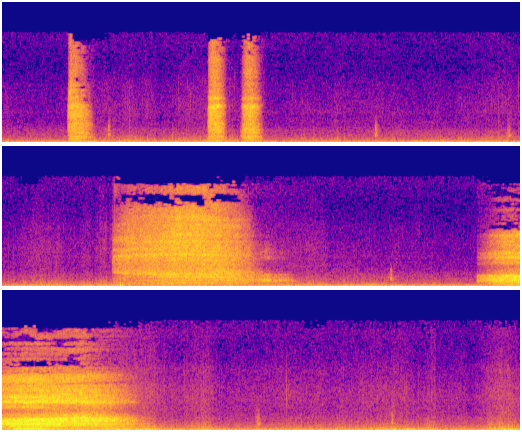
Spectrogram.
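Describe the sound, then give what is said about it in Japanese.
Breathy, drawn-out sniffing as someone smells a customer up close: two long inhaling sniffs, soft and airy, with quiet gaps between them and no talking. “そうだ、もう一度お客様の匂いを。失礼します。”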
